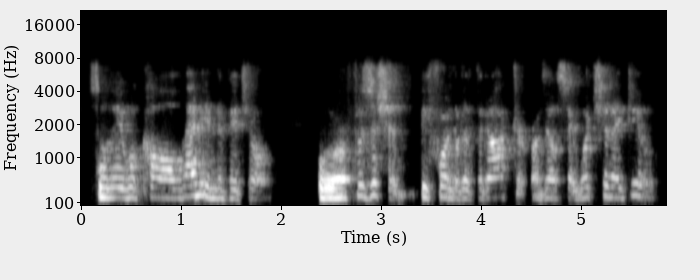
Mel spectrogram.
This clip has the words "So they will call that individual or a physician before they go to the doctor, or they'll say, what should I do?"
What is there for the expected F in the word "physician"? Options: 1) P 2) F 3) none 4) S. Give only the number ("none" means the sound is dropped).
2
